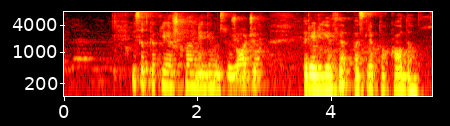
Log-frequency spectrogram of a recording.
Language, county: Lithuanian, Tauragė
